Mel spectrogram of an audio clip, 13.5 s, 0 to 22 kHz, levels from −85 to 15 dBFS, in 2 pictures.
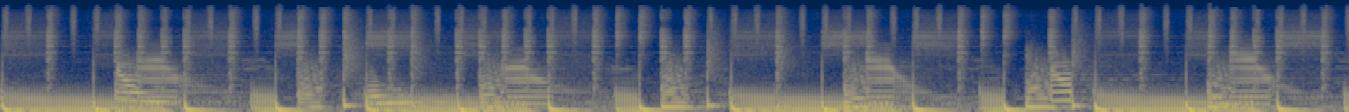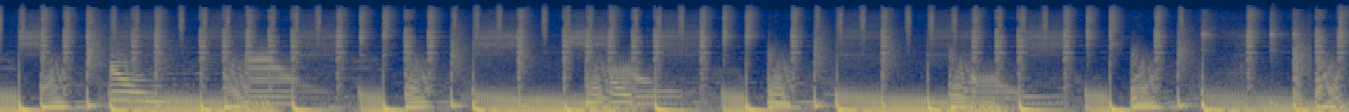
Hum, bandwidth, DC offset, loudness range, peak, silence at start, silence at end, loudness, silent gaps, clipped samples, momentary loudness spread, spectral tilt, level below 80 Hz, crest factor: none; 17.5 kHz; under 0.1%; 1 LU; 0 dBFS; 0 s; 0 s; -19 LUFS; none; under 0.1%; 4 LU; -5.5 dB/octave; -20 dBFS; 16 dB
